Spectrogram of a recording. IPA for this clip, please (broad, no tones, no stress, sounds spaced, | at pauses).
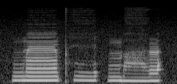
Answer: ŋ͡m ɛ̃ː pʰ e̤ | ŋ͡m a̤ ɭ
